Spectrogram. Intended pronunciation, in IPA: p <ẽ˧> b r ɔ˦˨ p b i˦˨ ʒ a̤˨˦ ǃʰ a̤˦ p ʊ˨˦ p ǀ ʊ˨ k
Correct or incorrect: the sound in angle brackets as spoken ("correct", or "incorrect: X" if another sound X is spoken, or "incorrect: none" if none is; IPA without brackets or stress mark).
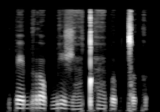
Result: incorrect: e˧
